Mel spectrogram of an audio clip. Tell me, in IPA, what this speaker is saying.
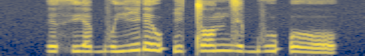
ɪ θ j ɛ b ʊ j i ɾ e u̯ ʔ i t ɔ n z ɪ b u ʔ o

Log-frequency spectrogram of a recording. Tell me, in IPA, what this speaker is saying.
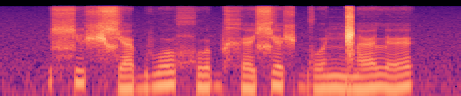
ɬ i˦˨ ʃ ɕ æ˩˧ b β o˧˥˧ χʷ æ˩˥ b x ɛ˩˧ ɕ ɛ˦˨ ʃ ɡ o˩˧ ə̯ ŋ͡ǁ æ˩˥ l ɛ˩˥

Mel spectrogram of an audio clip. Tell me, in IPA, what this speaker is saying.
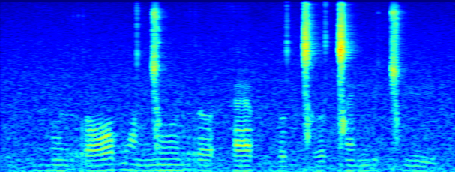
ɦ ũ r ɔ b ɔ̃ ŋ͡ǀ ũ r ɤ h æ bʱ ɤ ɡ͡ǀ ɤ ǀ ɛ̃ ŋ y ǀʰ y

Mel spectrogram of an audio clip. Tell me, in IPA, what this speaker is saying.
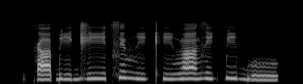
k a˨ ɓ i˨ d͡ʒ iː˨ t͡s ɪ˦ v i˨ kʰ i˨ β ã˦ z i˦ k͡p i˦ b uː˨

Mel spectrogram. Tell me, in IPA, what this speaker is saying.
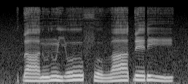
ɗ aː˨ ɾ ũ˦ ɾ ũ˨ j oː˦ f o˨ β aː˦ ɗ e˦ ɾ iː˨

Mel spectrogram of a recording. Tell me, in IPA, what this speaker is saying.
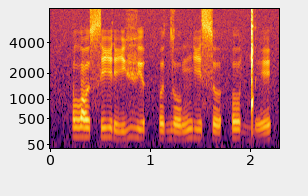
lˠ ʊ˥˨ s i˥˨ ɾ i˩˥ vʲ ʊ˧˥ h ʊ˧˥ d o˩˥ ŋ i˧˥ s ʊ˩˥ h o˥˨ ɡ͡ǃ e˩˥

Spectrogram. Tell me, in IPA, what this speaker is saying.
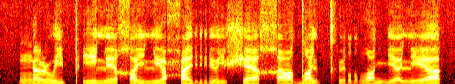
ŋ a ɭ u j pʼ i lʲ ə j χ ə j lʲ ɨ ħ ɛ rʲ u j ʃ ɛ χ e dˤ ɨ lʲ kʰ ʉ r ðˤ ə nʲ ɛ ɐ̯ lʲ e ɐ̯

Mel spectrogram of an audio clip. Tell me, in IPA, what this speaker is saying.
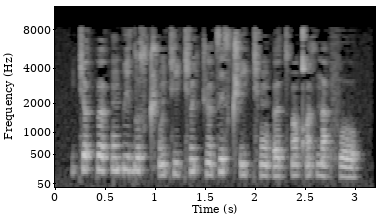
c œ˦ ʔ p œ˦ ʔ õ˦ p i˦ d o˦ s t͡ʃʼ õ˨ c i˨ cʰ œ̃˦ ç t͡ʃ œ̃˨ t͡s i˦ s t͡ʃʼ i˨ cʰ õ˨ ʔ œ˨ t͡sʼ õ˨ qʼ õ˨ s n a˨ ʔ f o˨

